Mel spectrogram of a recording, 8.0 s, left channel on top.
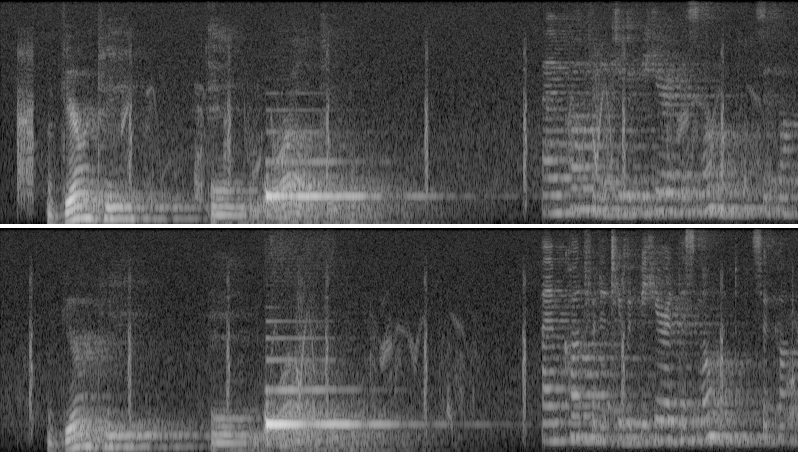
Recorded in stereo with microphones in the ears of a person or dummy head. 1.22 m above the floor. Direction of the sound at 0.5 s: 35° left (ahead or behind).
